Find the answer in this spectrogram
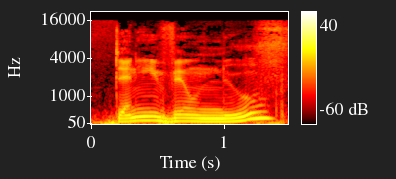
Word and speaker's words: Denis Villeneuve: Denis Villeneuve.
